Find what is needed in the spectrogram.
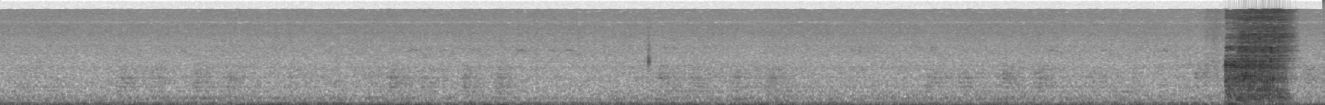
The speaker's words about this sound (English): Fucking train, man. I'm trying to talk about other stuff instead of getting mad about this train, but. Oh my god, how long are you? I'd say that's what she said, but nobody ever said, no she ever said that to me. Fucking trains.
